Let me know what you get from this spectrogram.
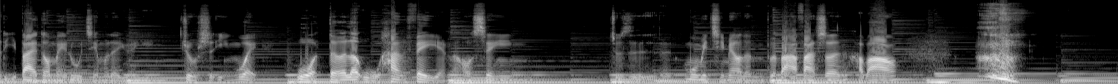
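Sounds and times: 
speech: 0:00.0 - 0:05.4, 0:06.1 - 0:10.2
harsh throaty cough with groaning voiced tail: 0:09.8 - 0:10.3.

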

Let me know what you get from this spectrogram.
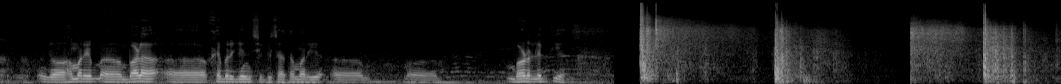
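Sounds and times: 
speech: 0:00.4 - 0:06.0
heavy-weapon gunfire from live-fire training by Pakistani border police: 0:06.4 - 0:10.5.

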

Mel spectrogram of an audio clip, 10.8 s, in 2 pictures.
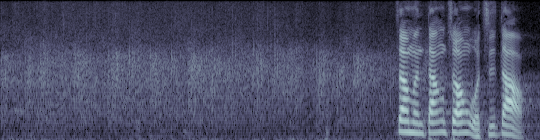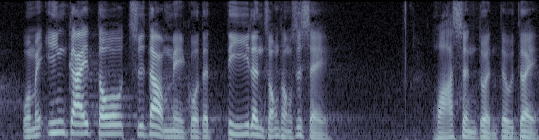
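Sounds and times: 
audience applause: 0:00.0 - 0:04.0
speech: 0:04.0 - 0:08.8, 0:09.7 - 0:10.7.

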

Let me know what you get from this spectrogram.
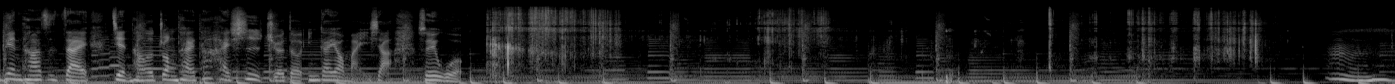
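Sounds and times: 
speech: 0:00.0 - 0:04.8
crisp toast being bitten and chewed: 0:04.8 - 0:12.9.

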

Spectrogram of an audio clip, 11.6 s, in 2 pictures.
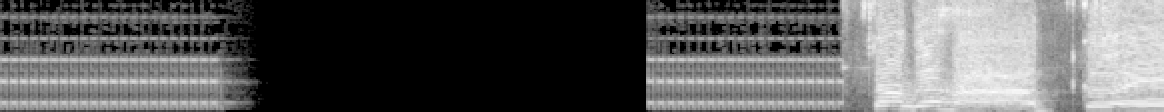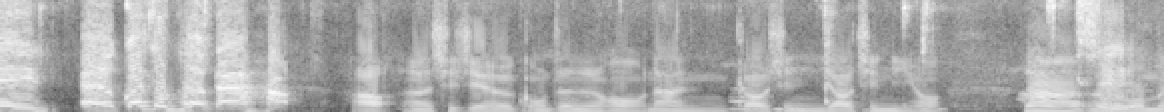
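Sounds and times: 
phone line ringback tone on an outgoing call: 0:00.0 - 0:01.3, 0:03.2 - 0:04.4
speech: 0:04.4 - 0:11.6.

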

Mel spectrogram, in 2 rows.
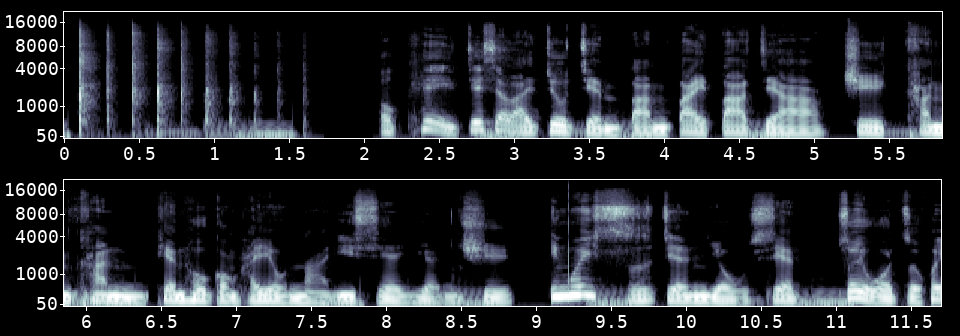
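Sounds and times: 
applause: 0:00.0 - 0:01.6
speech: 0:02.1 - 0:11.6.

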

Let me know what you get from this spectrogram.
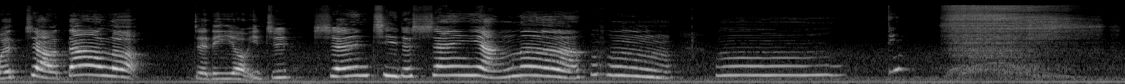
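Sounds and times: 
speech: 0:00.0 - 0:07.6
imitated blood-sucking slurp: 0:09.4 - 0:11.1.

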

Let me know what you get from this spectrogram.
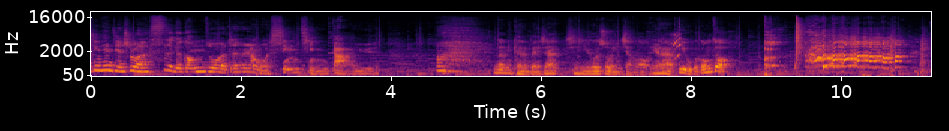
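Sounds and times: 
speech: 0:00.0 - 0:04.0, 0:04.6 - 0:09.3
person burping: 0:09.0 - 0:09.4
laughter: 0:09.5 - 0:11.1.

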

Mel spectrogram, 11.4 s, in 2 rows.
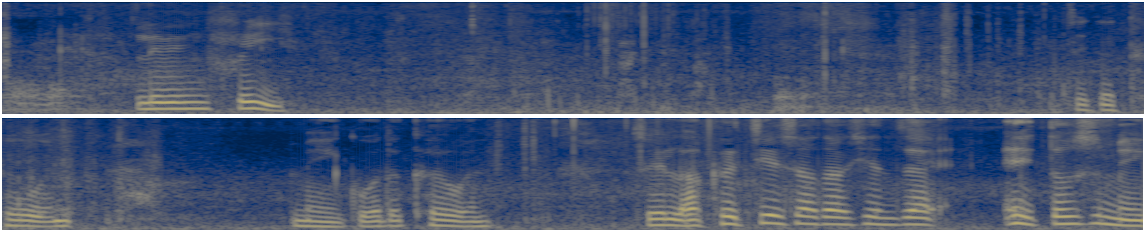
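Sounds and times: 
speech: 0:00.7 - 0:01.5, 0:05.4 - 0:06.3, 0:07.2 - 0:08.3, 0:08.9 - 0:11.4
dogs: 0:01.5 - 0:04.5.

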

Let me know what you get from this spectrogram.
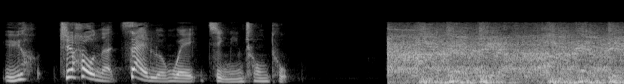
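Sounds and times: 
speech: 0:00.0 - 0:03.0
large crowd shouting and chanting: 0:03.9 - 0:06.2.

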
